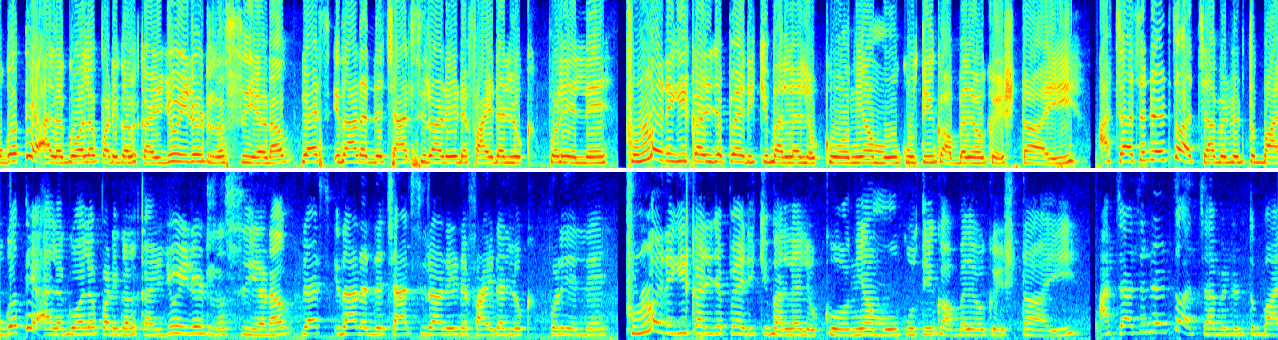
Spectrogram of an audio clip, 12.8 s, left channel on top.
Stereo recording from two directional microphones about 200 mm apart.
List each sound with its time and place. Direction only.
0.0 s a woman's voice: 45° left (ahead or behind)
